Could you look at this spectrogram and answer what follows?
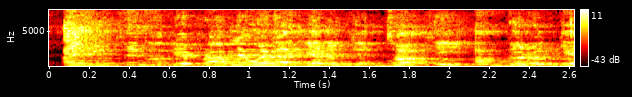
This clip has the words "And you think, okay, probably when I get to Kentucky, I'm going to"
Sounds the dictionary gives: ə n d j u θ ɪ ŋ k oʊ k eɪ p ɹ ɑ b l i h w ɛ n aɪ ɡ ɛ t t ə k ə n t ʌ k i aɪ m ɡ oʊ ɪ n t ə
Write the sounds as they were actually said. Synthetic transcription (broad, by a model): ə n j u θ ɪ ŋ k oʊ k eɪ p ɹ ɑ b l i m w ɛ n aɪ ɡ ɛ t t ə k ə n t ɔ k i aɪ m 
